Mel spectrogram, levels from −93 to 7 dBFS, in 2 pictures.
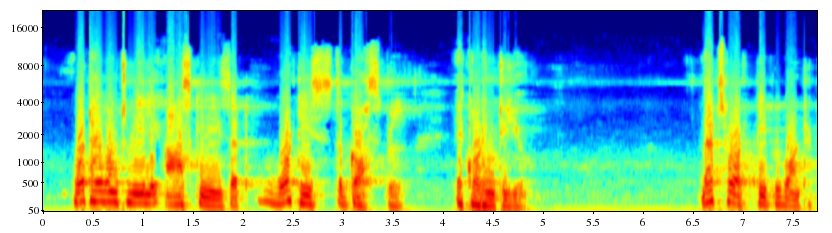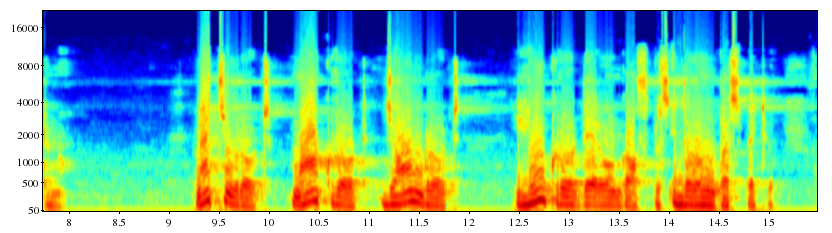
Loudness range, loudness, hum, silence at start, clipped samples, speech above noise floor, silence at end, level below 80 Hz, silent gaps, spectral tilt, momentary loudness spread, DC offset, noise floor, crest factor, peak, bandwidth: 5 LU; -7 LUFS; none; 0.3 s; 10%; 29 dB; 0.15 s; -30 dBFS; none; -5.5 dB/octave; 11 LU; under 0.1%; -35 dBFS; 8 dB; 0 dBFS; 19.5 kHz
